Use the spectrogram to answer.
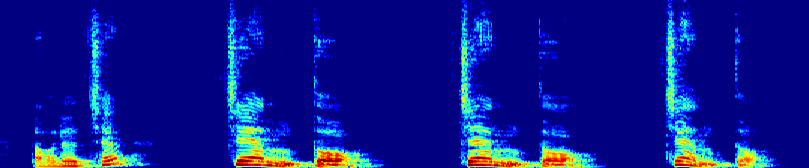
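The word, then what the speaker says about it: cento: চি এর পরে এ থাকলে তার উচ্চারণ হয় চে। তাহলে হচ্ছে চেন্তো।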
